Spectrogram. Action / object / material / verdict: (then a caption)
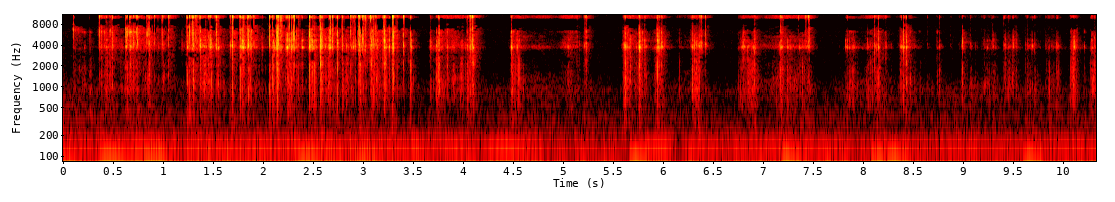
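tap / hard plastic segmented roller stick / hard plastic / none. Long nails tap quickly across the segments of a red, segmented hard plastic muscle roller stick. The result is rapid, bright, clicky plastic taps: a dense flurry for the first few seconds, then sparser taps over a low, steady rumble.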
